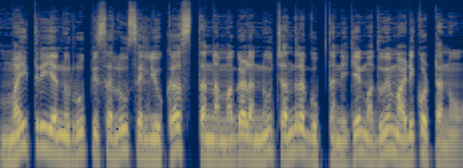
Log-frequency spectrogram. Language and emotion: Kannada, neutral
